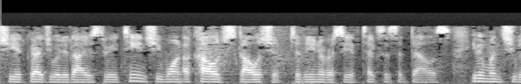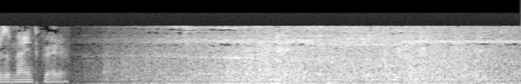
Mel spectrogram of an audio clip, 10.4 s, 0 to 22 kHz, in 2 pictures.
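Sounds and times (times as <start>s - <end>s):
speech: 0.0s - 6.6s
subway train rumbling through a station: 6.0s - 10.4s
faint high metallic squeals of a subway train: 6.1s - 10.4s.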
